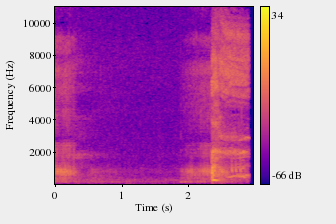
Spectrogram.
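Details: Infant snoring during a morning nap, with a runny nose lately: soft rattling snores on breathing in, with quiet pauses between them.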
